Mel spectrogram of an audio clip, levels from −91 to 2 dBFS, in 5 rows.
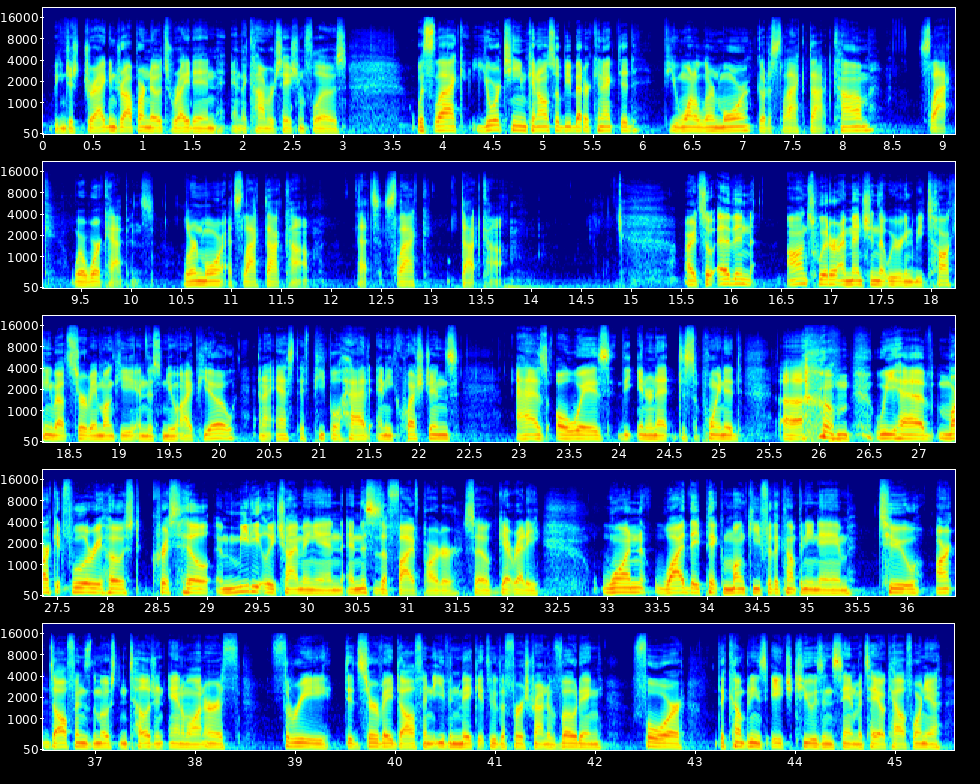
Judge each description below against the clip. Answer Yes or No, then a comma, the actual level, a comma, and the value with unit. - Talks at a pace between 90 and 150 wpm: No, average, 180 wpm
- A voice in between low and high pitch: No, low, 120 Hz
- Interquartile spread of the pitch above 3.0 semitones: No, narrow, 2.5 semitones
